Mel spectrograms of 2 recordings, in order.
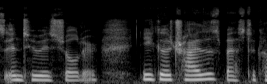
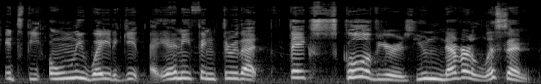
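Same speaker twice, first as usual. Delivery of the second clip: a touch of angry scolding, slightly louder; mild acted yelling; 4 semitones higher, 4 dB louder than usual. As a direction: scold him, half-hearted anger. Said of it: "the louder the yelling from Austin got".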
